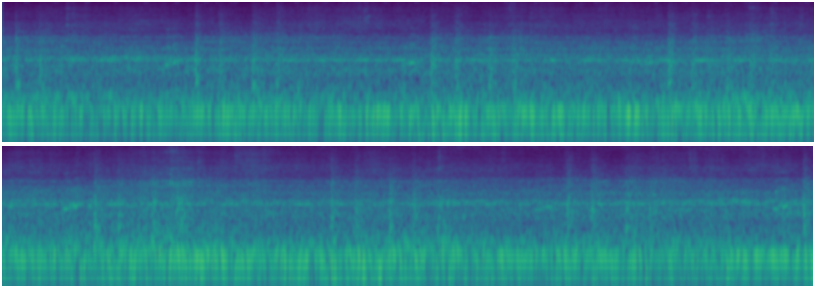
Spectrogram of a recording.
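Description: Freight train of loaded open-top gondola cars rolling past close by: a steady rumble of steel wheels on rail with irregular clicks and clacks over the joints, and a thin steady high tone over it.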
